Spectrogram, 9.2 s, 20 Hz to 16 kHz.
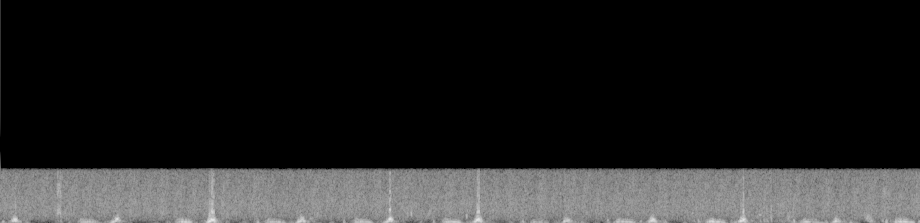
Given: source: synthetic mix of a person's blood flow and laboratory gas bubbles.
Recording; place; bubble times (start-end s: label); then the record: Doppler ultrasound of blood flow; precordium
0.54-0.70 s: bubbles
4.04-4.16 s: bubbles
4.62-4.70 s: bubbles
6.15-6.23 s: bubbles
6.92-7.08 s: bubbles
7.58-7.92 s: bubbles
8.63-8.87 s: bubbles
From the record:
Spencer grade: 2 (many but less than half of the cardiac periods contain bubble signals, singularly or in groups); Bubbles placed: only in the low amplitude regions of the cardiac cycle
